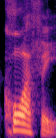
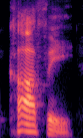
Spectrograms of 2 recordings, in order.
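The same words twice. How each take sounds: First: It is said with a thick New York accent. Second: It is said with an overcorrected, general accent. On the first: "instead of coffee" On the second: "I now say coffee"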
